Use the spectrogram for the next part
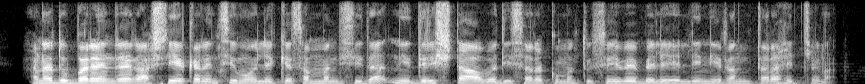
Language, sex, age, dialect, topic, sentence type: Kannada, male, 18-24, Mysore Kannada, banking, statement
